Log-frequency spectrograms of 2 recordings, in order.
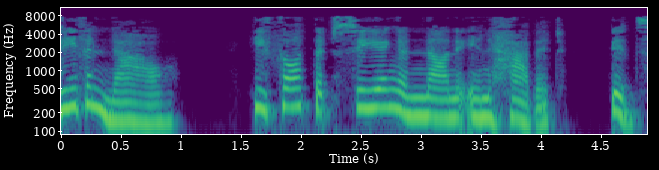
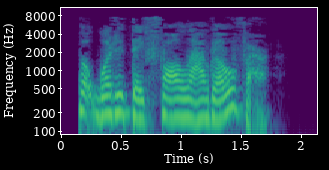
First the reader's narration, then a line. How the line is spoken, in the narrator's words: Bridget said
